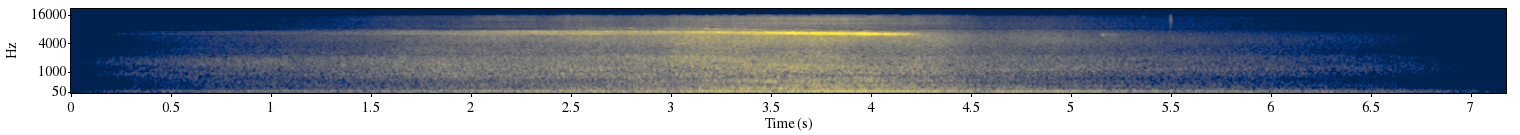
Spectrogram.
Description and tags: Car Pass Whistling - CherryGardens
Car passes on a country road, right to left making a whistling sound. I stopped on the side of the road to have a break and took the opportunity to grab some binaural field-recordings.
automobile, car-pass, country-road, field-recording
